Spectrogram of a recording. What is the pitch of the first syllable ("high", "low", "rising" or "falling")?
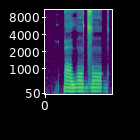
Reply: low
